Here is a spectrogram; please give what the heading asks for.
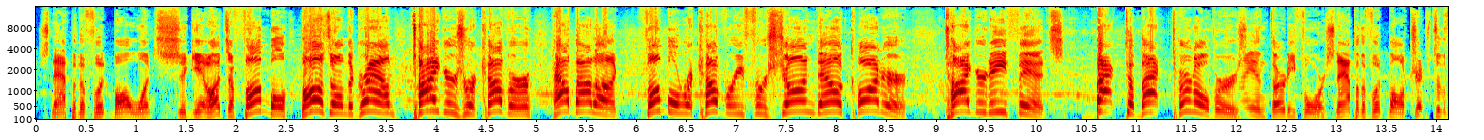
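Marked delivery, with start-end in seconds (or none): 1.7-12.1 excited shout. Real, not acted. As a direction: yell it out as it happens. Fumble recovered, announcer shouting.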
